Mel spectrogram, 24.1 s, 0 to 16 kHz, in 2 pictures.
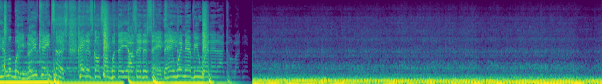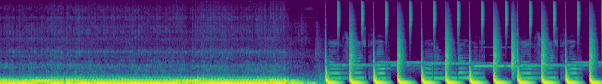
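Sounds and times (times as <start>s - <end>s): car engine rumbling: 0.0s - 4.1s, 5.1s - 18.8s.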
